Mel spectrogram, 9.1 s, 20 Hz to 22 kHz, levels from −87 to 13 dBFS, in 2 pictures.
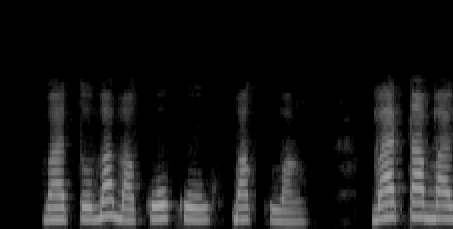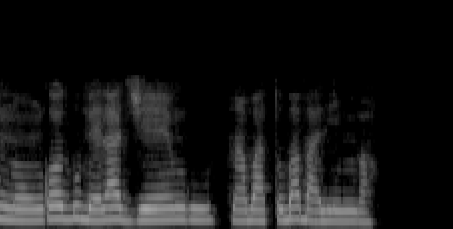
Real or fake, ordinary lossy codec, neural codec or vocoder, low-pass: real; AAC, 24 kbps; none; 5.4 kHz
